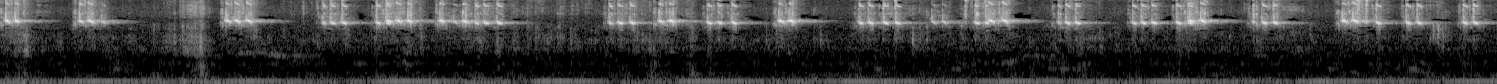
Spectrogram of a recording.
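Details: Recorded crickets chirping steadily: quick clusters of sharp high pulses, several per second, some chirps overlapping as if from more than one insect, with a soft low hum underneath.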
